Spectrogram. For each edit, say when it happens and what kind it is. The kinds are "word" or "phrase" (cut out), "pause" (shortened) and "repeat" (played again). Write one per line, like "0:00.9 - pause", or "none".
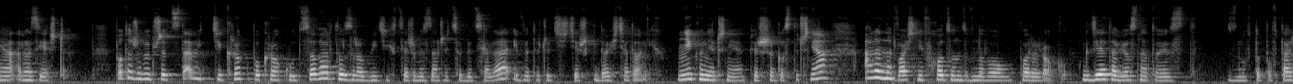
0:03.8 - word
0:06.7 - pause
0:08.9 - word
